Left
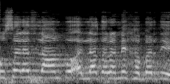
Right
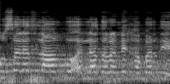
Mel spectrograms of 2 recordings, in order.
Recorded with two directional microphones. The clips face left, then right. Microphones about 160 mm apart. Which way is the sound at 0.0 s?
35° left (ahead or behind).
